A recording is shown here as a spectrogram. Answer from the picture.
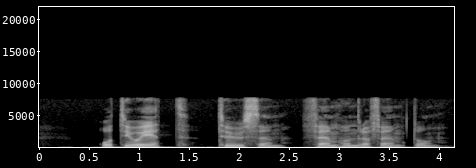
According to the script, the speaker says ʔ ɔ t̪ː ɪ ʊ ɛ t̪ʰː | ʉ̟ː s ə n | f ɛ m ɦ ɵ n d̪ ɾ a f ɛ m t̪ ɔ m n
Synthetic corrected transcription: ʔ ɔ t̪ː ɪ ʊ ɛ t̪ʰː | ʉ̟ː s ə n | f ɛ m ɦ ɵ n d̪ ɾ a f ɛ m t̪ ɔ n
